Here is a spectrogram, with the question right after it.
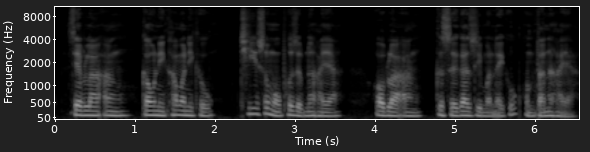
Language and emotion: Bodo, sad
